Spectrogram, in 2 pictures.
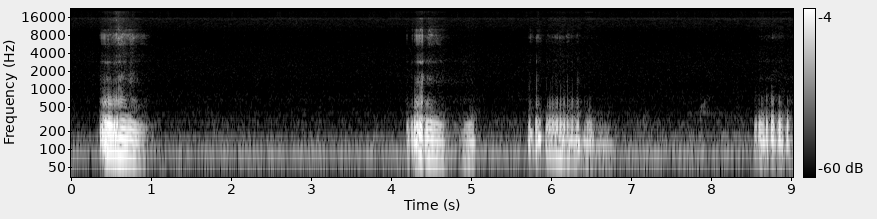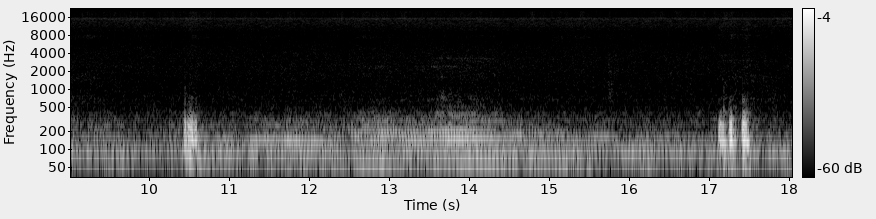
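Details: Low, gravelly snores from Karin, a black Shiba Inu dozing indoors, come at uneven intervals: a strong burst, then several shorter, softer rasps and a faint murmur between them, all deep and breathy.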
